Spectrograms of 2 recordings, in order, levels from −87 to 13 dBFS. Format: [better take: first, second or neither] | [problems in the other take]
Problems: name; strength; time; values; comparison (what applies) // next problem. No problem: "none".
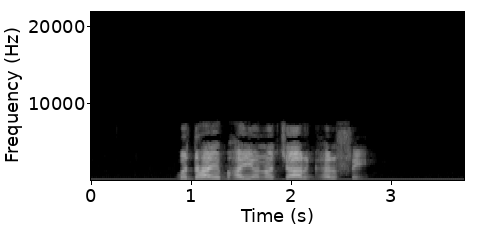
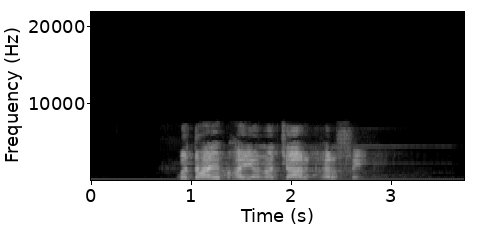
first | noise reduction (neural separator model SepFormer DNS4)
